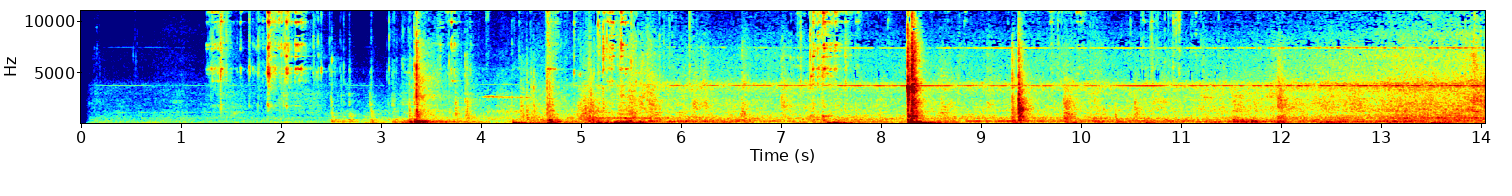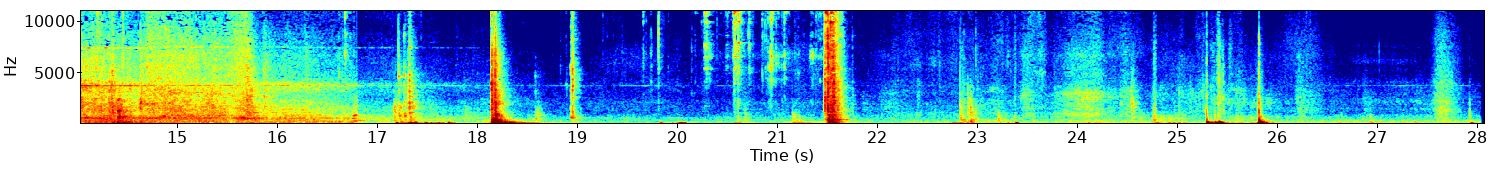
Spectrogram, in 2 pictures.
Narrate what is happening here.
I'm unlocking the door, entering my home, taking my shoes off and walking towards my room while someone is vacuuming in the living room, then I open the door, enter, then close it and turn my lights on. I then sit down.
